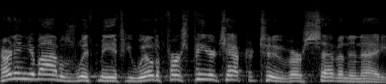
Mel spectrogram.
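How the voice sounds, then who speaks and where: In an unremarkable speaking voice, a man with an American accent talks at a moderate pace with lively intonation. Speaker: pastor. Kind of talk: sermon. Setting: church.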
